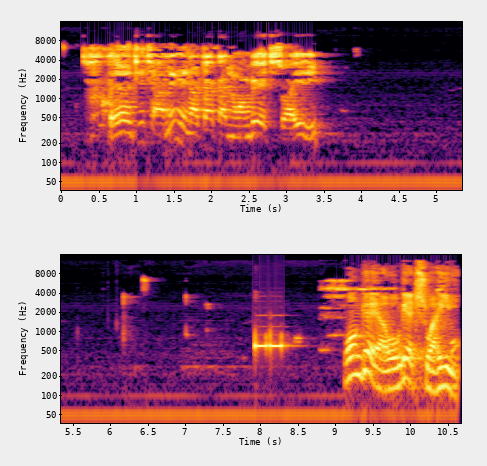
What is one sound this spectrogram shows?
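A man speaks close to a phone microphone, pausing now and then.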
